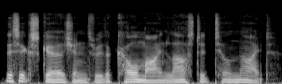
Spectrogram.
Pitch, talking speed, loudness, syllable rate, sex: 105 Hz, 190 wpm, -17 LUFS, 4.6 syllables/s, male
